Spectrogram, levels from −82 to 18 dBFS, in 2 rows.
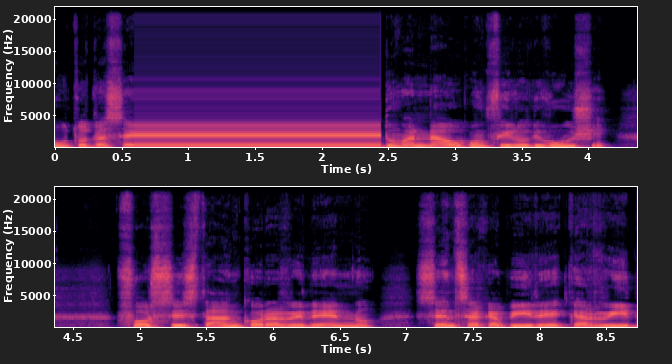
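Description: A system hang loop runs from 0.6 to 2.44 s. The playback system stalled while the sound hardware kept replaying the same short stretch of its ring buffer, about 180 times, producing a steady buzz at 100 Hz instead of speech. The 10 ms loop points to a very short buffer. When normal playback resumes, roughly two seconds of speech are gone, skipped over during the stall.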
